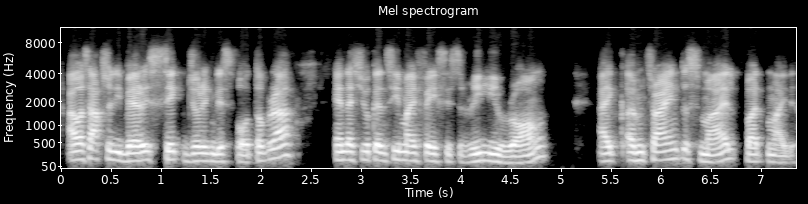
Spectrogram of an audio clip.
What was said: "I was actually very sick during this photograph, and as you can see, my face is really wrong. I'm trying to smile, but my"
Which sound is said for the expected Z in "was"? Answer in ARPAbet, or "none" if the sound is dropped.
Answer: S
